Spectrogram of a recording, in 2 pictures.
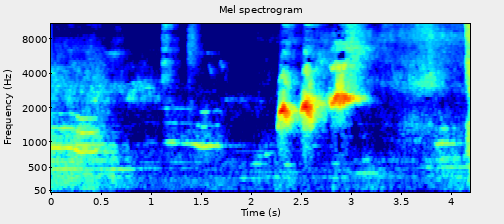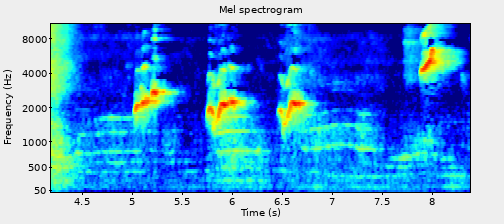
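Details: White-rumped shama used as a lure for young wild shamas: spaced, clear upslurred whistles in small groups of two or three, with a sharp click midway and faint low tones at the start.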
